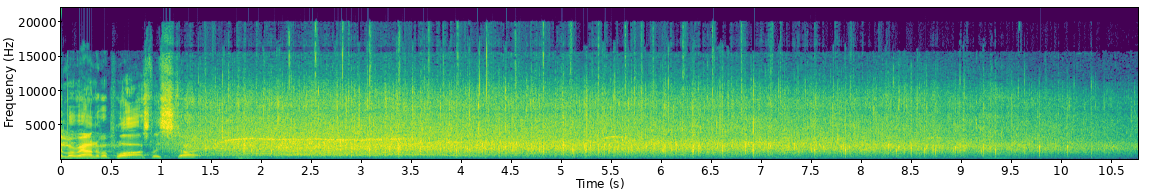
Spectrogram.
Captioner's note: applause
